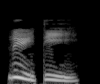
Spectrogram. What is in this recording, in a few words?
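"绿地", Mandarin Chinese; hsk; chinese-flashcards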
